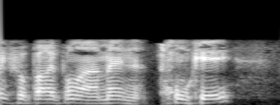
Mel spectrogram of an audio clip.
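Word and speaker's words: Amen (אמן): Par exemple, si on dit Amen sans prononcer bien le Noun à la fin. Ou alors pareil, si on avale le Aleph et donc on dit Men sans dire Amen.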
